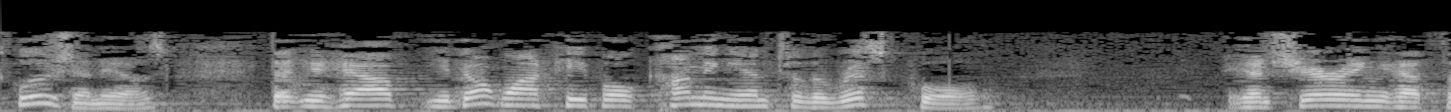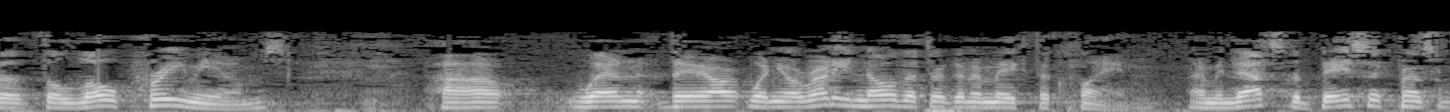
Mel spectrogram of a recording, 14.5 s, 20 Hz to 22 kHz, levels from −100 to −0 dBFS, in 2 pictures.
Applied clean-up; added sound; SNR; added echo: none; none; none; none.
